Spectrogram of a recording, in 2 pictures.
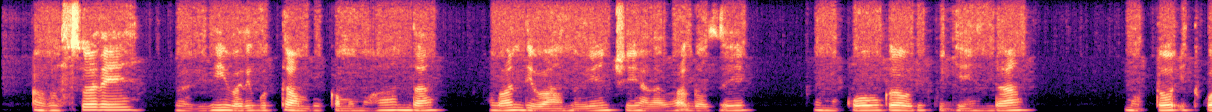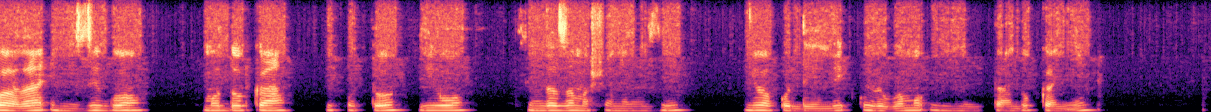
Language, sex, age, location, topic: Kinyarwanda, female, 25-35, Kigali, government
